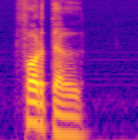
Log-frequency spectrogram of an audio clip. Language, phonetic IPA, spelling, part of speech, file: Polish, [ˈfɔrtɛl], fortel, noun, Pl-fortel.ogg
